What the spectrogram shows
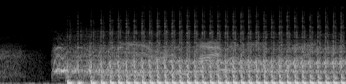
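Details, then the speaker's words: Big red Honda XR trail bike ("big red ticker") on the Cape York CREB Track that has been repeatedly fixed: hard, rapid, regular pulses at a fast idle with a sharp tick on each beat; top-end ticking, though the bike was judged fine to ride on. "It's just got a big tick in it, does it?"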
